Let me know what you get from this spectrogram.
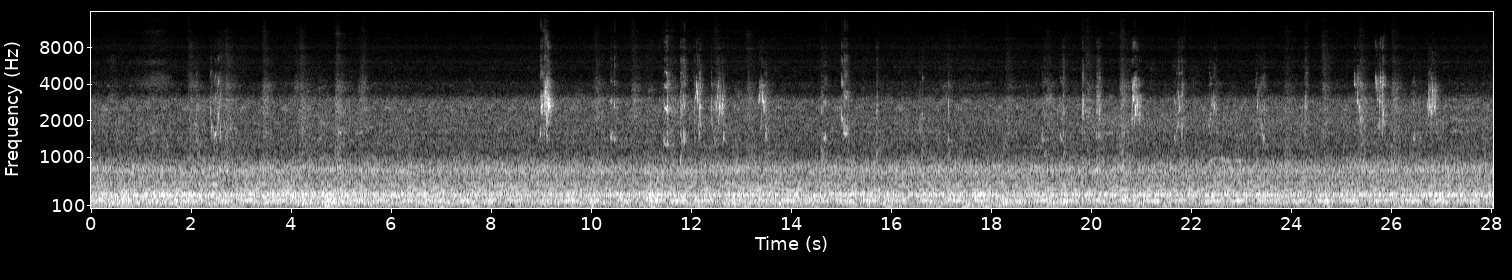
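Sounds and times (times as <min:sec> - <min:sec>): steady low hum: 0:00.0 - 0:28.0
budgerigar chirping: 0:11.4 - 0:13.6, 0:14.6 - 0:15.2, 0:19.0 - 0:22.6, 0:25.2 - 0:27.0.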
